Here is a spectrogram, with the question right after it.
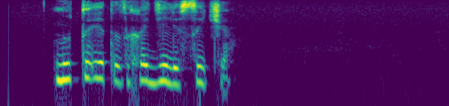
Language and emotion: Russian, neutral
